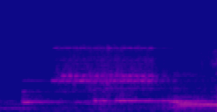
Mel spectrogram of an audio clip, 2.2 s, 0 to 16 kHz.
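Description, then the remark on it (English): A telephone rings steadily, a sustained electronic trill with bright stacked tones that shift in pitch partway through, clear with no voices, on the morning of September 11th while someone is making the bed. “Woke up, put a pot of coffee in, so I was making the bed, and the telephone rang.”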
